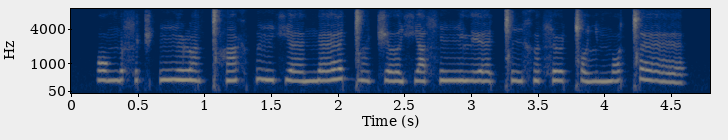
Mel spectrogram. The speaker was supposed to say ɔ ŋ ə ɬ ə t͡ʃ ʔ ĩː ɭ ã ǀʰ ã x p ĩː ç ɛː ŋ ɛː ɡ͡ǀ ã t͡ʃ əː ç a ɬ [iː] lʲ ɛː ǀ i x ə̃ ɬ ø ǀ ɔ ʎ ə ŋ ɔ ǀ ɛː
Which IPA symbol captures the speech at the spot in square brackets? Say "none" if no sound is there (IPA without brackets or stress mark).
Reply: ĩː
